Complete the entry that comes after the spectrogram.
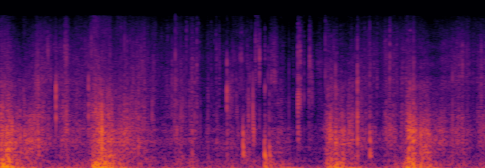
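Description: Bare hands squeeze, press and rub a powdery pile of crushed gym chalk (magnesium carbonate) soaked in baby oil in a green bowl. The result is a soft, muffled, mostly low crunching and crumbling, with a few brief brighter crackles as the crumbs give way.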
